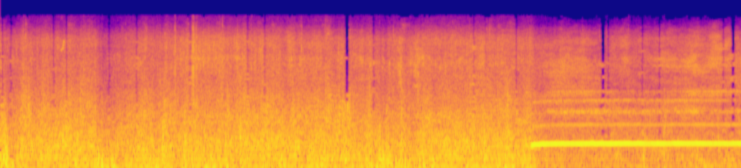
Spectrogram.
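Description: Running noise of La Trochita narrow-gauge steam train's moving carriages. About five seconds in, the locomotive's steam whistle starts one long, steady blast.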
